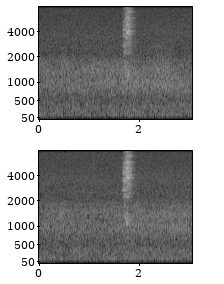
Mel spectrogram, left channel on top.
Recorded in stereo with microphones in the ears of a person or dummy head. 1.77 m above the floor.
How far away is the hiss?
No hiss in this recording.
